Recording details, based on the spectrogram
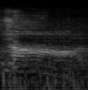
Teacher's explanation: The jaw drops and the tongue presses down in the back. >> When this vowel is in a stressed syllable, the voice will go up and come down in pitch.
